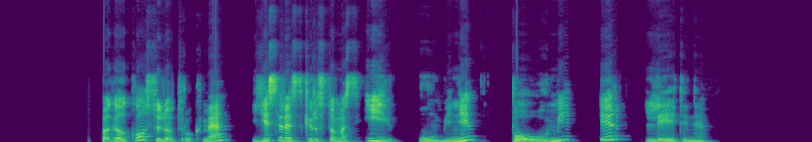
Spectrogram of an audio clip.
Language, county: Lithuanian, Kaunas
